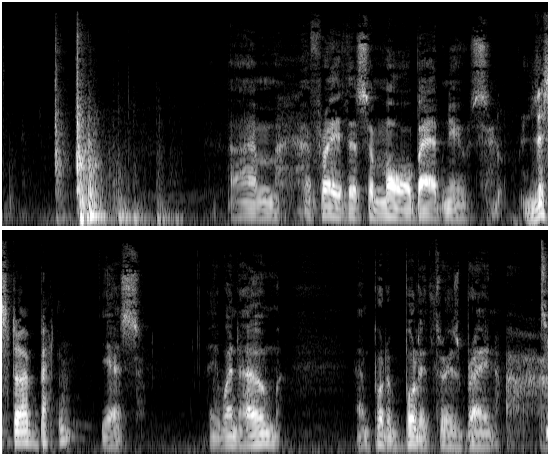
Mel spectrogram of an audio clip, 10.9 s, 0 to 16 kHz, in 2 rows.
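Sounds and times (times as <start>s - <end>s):
faint low noise: 0.0s - 10.9s
door shutting: 0.5s - 2.0s
speech: 2.3s - 8.4s, 9.0s - 10.9s.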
